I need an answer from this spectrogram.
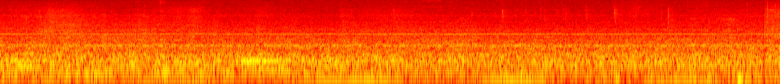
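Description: Steady low rumble and hiss with a faint steady high tone, and a single short knock near the end.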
